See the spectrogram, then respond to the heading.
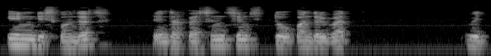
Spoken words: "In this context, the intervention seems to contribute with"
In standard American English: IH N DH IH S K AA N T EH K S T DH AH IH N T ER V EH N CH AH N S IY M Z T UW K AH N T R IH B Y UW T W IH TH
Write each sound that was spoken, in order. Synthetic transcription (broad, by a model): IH N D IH S K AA N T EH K T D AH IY N T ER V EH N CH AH N S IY M S T UW K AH N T R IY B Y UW T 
